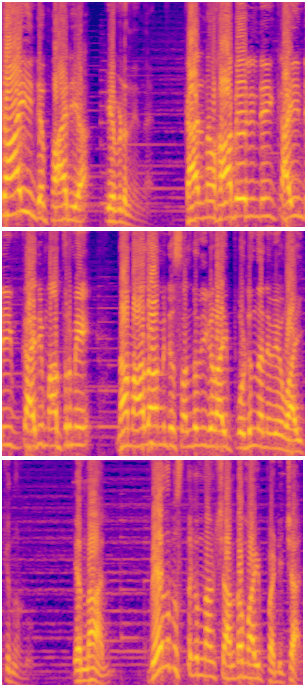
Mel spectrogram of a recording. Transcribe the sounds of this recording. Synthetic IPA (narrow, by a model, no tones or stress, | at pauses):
kaːjinde̞bʱaːɾjɐ | e̞ʋiɽenḭnːɨ̰ | kaːɾɐɳɐmɦaːbe̞ːlinde̞jumkaːjinde̞jumkaːɾjɐmːaːt̪rɐme̞ː | naːmaːðaːminde̞sɐnd̪ʱɐʋiɣɐɭaːjipo̞ɽunːɐnɐʋeʋaːjikʲːunːṵɭːṵ | e̞nːa̰ːl | ʋe̞ːd̪ɐpust̪ɐɣɐmnaːmɕɐnd̪ɐmaːjipɐʈʰit͡ɕːa̰ːl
